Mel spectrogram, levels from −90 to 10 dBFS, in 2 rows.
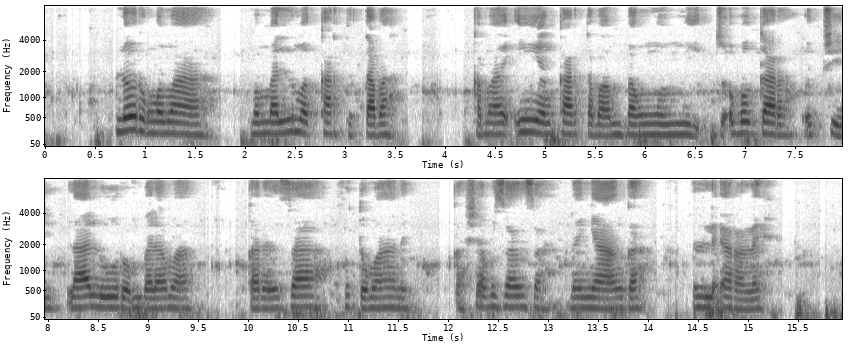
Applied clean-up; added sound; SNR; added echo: none; none; none; none.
